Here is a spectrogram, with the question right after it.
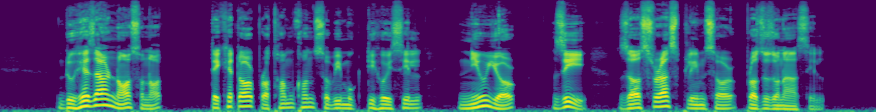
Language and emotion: Assamese, neutral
